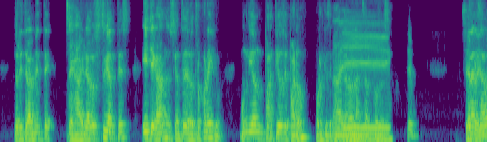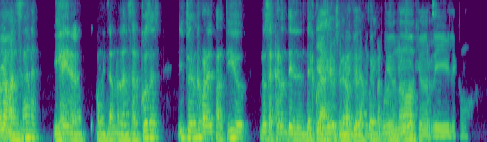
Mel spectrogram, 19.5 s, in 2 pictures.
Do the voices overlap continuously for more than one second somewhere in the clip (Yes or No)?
Yes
